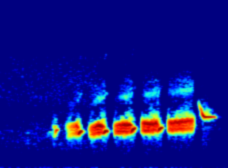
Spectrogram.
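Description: Golden-cheeked Warbler giving its second song type: about six high buzzy notes in quick succession, ending with one clear, higher, down-slurred note.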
